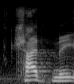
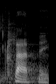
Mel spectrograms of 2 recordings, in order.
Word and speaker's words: Chladni: this is clad plate chadney or clad is spelled c h l a d n i and I think it's cadney well if I put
